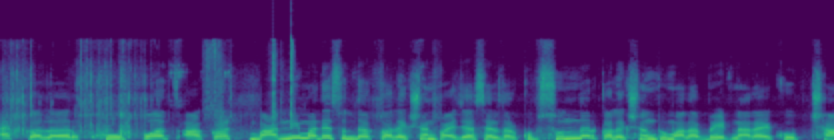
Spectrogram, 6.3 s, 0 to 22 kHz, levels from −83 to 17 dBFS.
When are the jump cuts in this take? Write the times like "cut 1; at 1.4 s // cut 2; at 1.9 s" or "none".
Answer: cut 1; at 1.8 s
